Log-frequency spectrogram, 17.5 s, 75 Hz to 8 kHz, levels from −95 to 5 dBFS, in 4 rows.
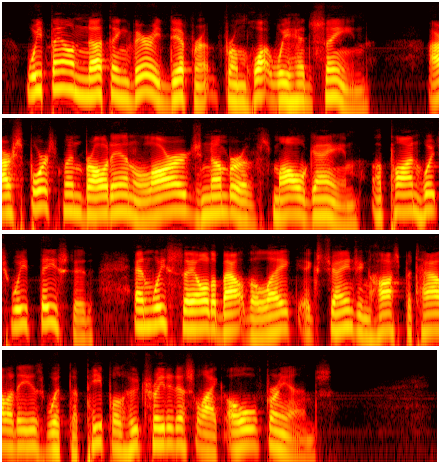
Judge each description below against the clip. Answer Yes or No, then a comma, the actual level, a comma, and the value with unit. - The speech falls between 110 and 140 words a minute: Yes, slow, 135 wpm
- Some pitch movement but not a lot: Yes, average, 3.9 semitones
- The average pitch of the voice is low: No, medium, 150 Hz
